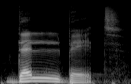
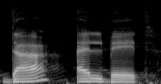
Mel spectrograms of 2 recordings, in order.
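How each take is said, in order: First: The words run together as one joined unit. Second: The 'a' of 'al' is pronounced separately. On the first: "together they are del bayt"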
